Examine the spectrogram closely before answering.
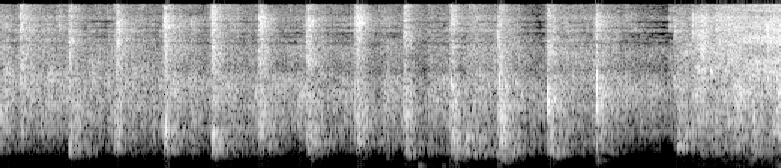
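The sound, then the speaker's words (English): Water splashes rhythmically during a baptism by immersion in a baptismal service, a series of many quick, moderately loud sloshes at a fairly even pace. “I baptize you in the name of the Father and of the Son and of the Holy Spirit, buried with him through baptism into death, raised to walk in newness of life.”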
